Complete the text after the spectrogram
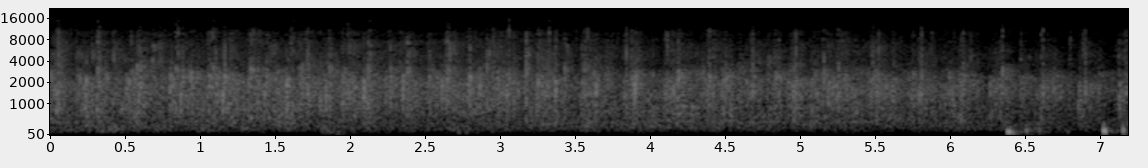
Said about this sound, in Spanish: Alguien dice gracias Señor. Alguien le da un aplauso al amor de Dios.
